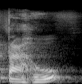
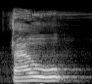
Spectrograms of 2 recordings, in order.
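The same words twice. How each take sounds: First: The h sound is pronounced in the middle. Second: The h sound is dropped in the middle. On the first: "Ditulisnya mah tahu" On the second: "diucapkannya tahu"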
